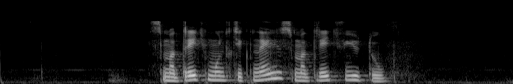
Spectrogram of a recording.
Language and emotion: Russian, neutral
